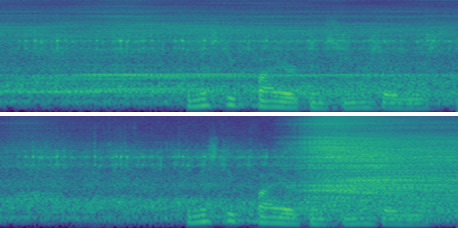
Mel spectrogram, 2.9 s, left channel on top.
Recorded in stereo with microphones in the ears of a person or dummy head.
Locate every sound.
1.2 s a man speaking: 20° left (ahead or behind), 1.6 m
